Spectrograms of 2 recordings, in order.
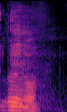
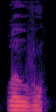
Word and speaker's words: Louisville: How far are you from Louisville? – An hour and a half. – How do you say it? – Louisville. – Yeah, there we go.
